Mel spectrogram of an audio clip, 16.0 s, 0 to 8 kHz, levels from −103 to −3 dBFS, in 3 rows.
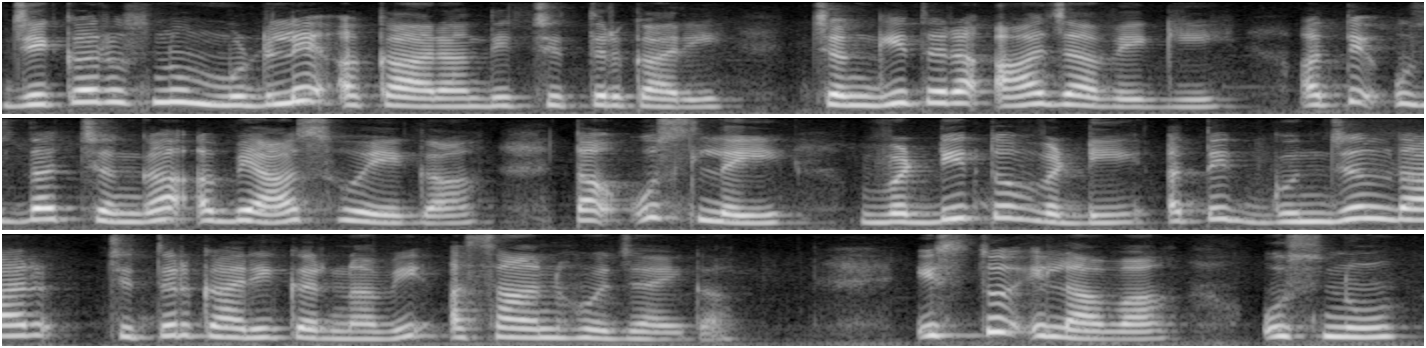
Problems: background sounds at intervals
